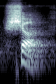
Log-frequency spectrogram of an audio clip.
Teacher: स, तो ये स है वो श में बदल जाएगा। षटकोण, आप जब श का उच्चारण करेंगे तो आपकी जीभ है वो मूर्धा के पास जाएगी और बीच में से हल्की सी हवा निकलेगी। श, तो दंत्य स श में बदल जाता है। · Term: मूर्धन्य श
